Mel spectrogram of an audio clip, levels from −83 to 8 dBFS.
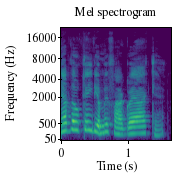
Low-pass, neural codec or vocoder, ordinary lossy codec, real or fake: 19.8 kHz; none; none; real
